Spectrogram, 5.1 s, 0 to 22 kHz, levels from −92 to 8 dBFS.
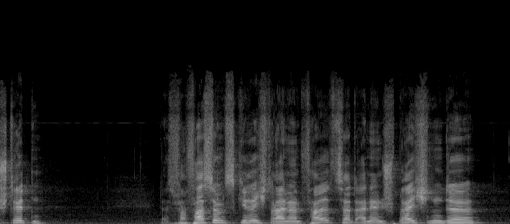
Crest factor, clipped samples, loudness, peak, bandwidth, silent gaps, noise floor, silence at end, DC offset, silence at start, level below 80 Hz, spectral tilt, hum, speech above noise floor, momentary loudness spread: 20 dB; under 0.1%; -32 LUFS; -14 dBFS; 15 kHz; none; -70 dBFS; 0.3 s; under 0.1%; 0 s; -52 dBFS; -3.5 dB/octave; none; 37 dB; 10 LU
